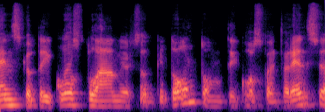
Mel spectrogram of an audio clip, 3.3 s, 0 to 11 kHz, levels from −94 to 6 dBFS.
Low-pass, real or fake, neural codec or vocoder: 9.9 kHz; fake; codec, 32 kHz, 1.9 kbps, SNAC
